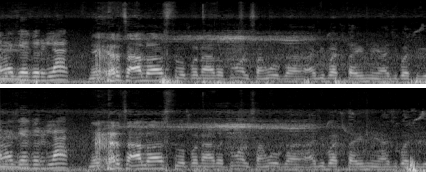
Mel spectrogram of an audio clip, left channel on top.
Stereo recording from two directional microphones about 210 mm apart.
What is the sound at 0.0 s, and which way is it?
Speech, 10° left (ahead or behind).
